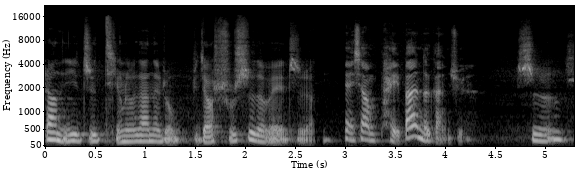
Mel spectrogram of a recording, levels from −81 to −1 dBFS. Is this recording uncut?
yes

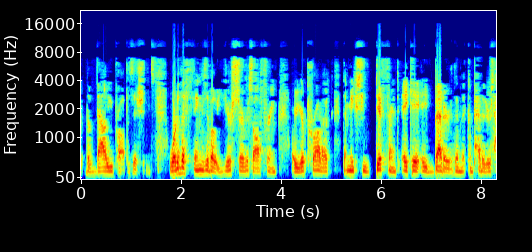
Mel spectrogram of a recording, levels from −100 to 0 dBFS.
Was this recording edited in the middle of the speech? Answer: no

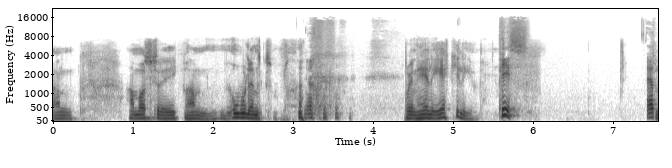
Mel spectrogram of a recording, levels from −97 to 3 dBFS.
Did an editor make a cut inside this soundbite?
yes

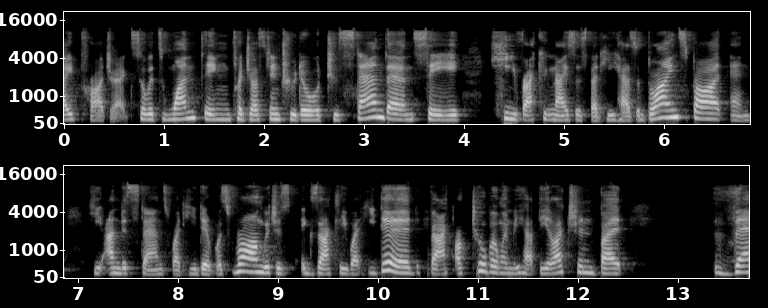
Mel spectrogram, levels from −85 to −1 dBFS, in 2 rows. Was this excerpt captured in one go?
no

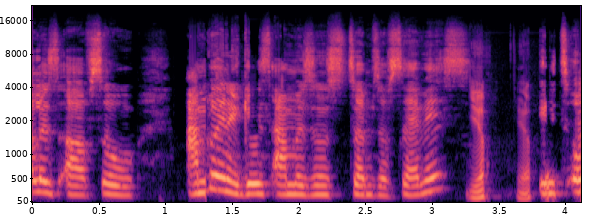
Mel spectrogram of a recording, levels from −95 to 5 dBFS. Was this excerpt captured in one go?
no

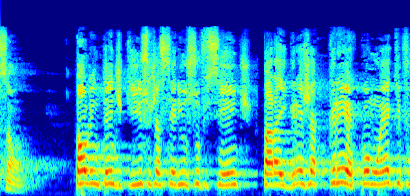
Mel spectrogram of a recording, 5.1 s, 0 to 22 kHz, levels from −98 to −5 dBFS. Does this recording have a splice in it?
yes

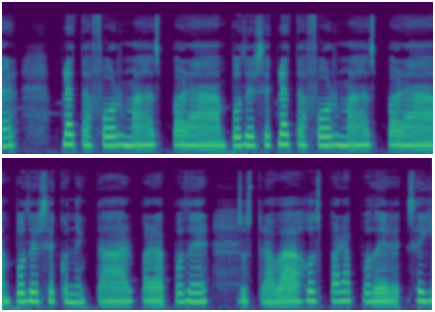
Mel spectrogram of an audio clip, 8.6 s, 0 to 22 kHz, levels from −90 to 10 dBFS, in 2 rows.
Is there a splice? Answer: yes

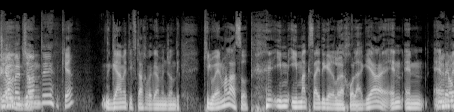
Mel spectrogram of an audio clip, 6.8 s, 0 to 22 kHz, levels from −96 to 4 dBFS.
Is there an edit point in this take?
no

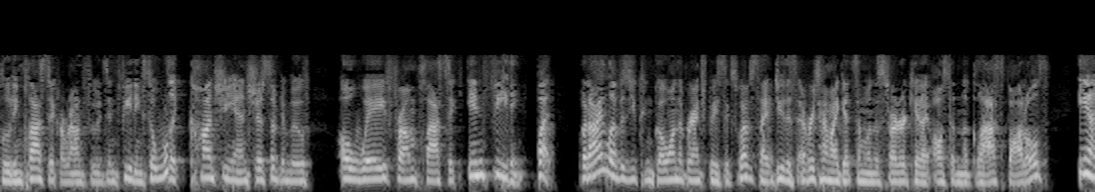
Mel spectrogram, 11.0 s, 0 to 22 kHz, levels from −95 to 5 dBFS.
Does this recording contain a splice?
yes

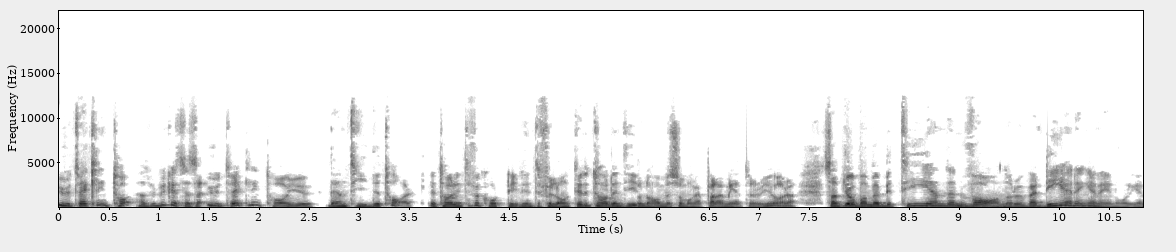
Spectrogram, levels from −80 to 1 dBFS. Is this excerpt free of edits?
no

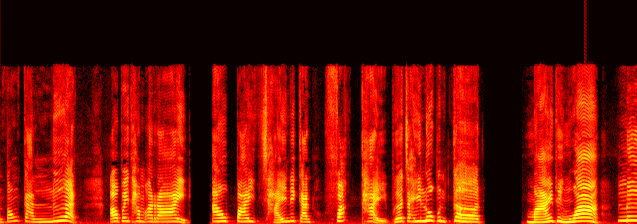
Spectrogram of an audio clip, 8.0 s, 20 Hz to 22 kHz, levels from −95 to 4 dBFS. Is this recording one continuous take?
yes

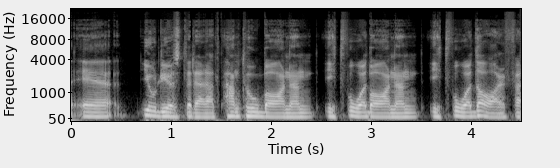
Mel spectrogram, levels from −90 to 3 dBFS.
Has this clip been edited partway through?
yes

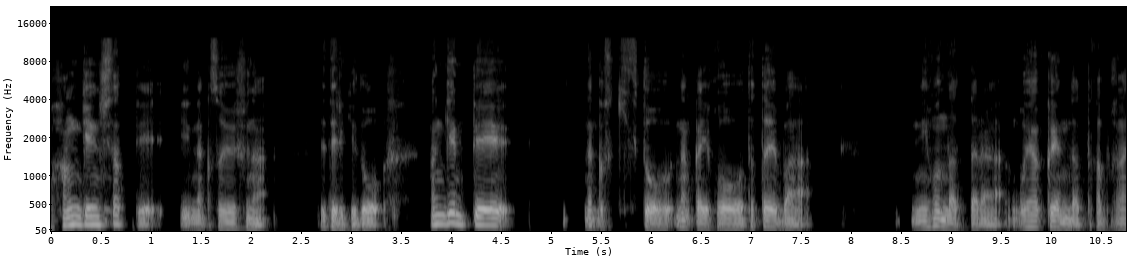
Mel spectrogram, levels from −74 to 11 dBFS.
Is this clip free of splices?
yes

